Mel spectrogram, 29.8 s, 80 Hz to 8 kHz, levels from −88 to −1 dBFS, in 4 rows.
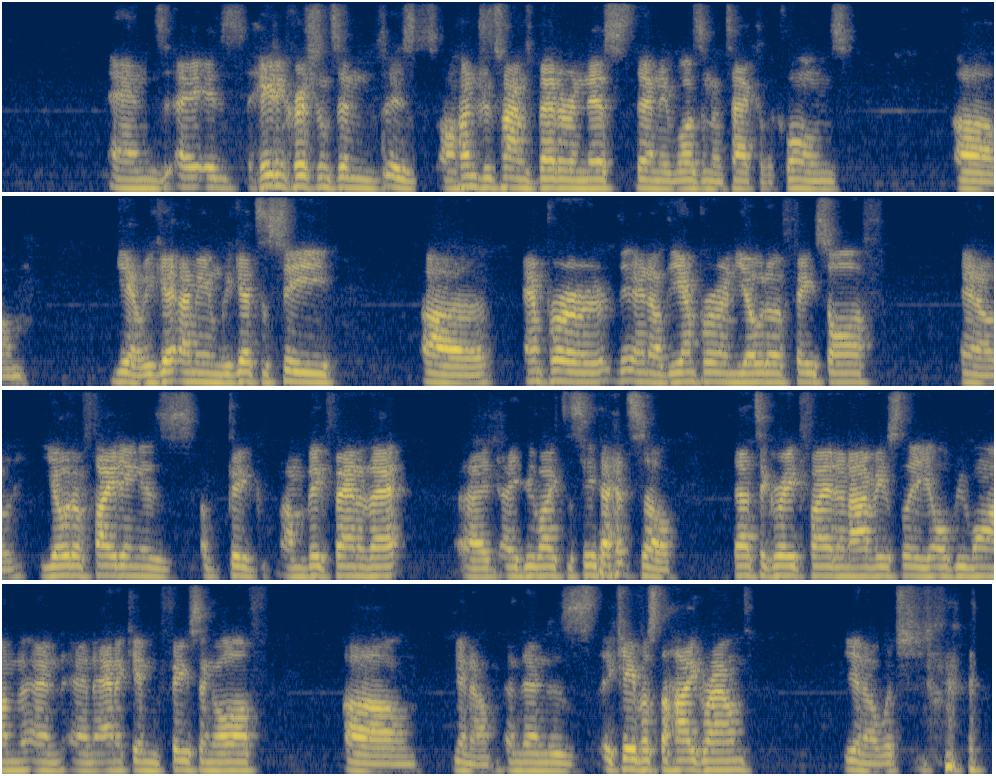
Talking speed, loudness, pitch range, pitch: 170 wpm, -18 LUFS, 135-150 Hz, 140 Hz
